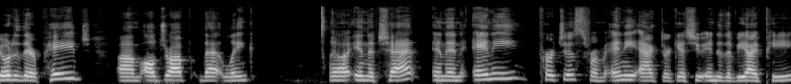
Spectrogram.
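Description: A woman at a fairly slow pace, animated in tone, with ordinary pitch variation and a quiet background. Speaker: show host. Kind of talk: casual panel chat. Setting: video call. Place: home room.

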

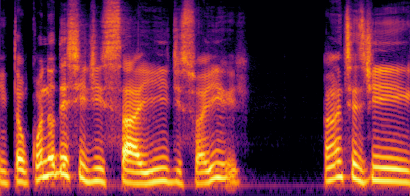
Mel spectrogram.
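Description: At a very slow pace, a man speaks in a high pitch with ordinary pitch variation, the sound dry with no echo against a quiet background. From São Paulo, Capão Redondo; São Paulo. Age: 30s. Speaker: former prisoner, social entrepreneur and speaker. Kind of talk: interview. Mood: reflective, earnest. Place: studio.

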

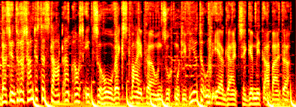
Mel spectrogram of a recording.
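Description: A man talking with hardly any pauses and very even loudness, music in the background. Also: moderate pace. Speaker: voice-over artist. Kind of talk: recruiting trailer voice-over. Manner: dramatic, motivating.

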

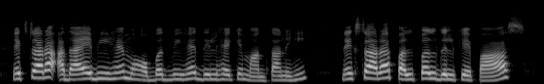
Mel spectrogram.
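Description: A woman's high-pitched voice with lively intonation and a moderate pace, in a dry, close sound with no echo over a quiet background. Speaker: tarot reader. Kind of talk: tarot card reading monologue.

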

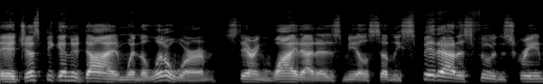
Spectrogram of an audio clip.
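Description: The voice reads aloud. It is an unforced reading voice.

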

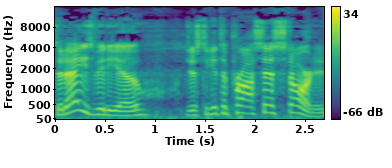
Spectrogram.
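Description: Bright and sharp in tone, the voice makes very wide pitch swings in a dry sound with no echo. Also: man. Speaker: sawmill vlogger. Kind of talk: casual vlog chat. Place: garden. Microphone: phone near.

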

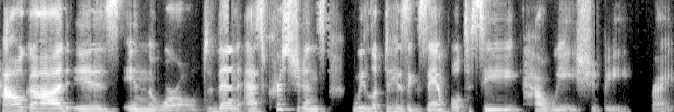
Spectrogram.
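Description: The woman's pitch shows ordinary variation. She talks at a very slow pace. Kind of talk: lecture. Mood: earnest, warm. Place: home room. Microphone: video call.

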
